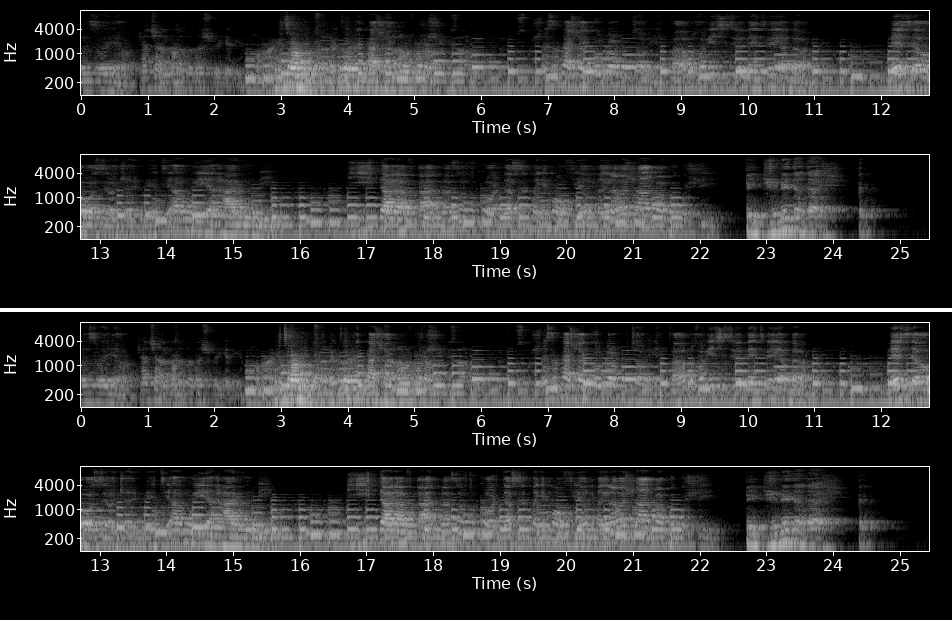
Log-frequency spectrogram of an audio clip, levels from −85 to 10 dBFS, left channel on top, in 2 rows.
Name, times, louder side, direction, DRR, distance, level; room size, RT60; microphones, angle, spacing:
voice 1, 0.0-0.7 1.4-1.5 2.9-5.3 6.9-11.1 12.1-15.7 16.7-22.2, equal, 65° right, 5 dB, 5.5 m, -28 dB
voice 2, 0.8-4.0 4.4-7.1, right 1 dB, 40° right, 3 dB, 4.6 m, -39 dB
sound 1, 2.5-21.9, right 1 dB, 20° right, 0.7 m, -30 dB
voice 3, 22.7-24.1 24.4-24.5, equal, 15° left, 0 dB, 7.0 m, -28 dB
17.5 x 16.5 x 9.4 m, 0.85 s
head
